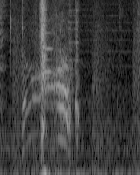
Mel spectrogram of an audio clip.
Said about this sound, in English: That's a cat. Stay away.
